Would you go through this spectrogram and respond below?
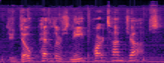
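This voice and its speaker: A man's voice: fairly high pitch, measured pace, faint music behind. A male actor playing a principled, tough war veteran in a video game, blunt, stern and disapproving. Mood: scornful.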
